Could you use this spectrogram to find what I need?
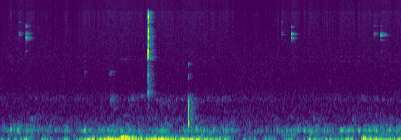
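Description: A young woman speaks softly into a microphone.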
